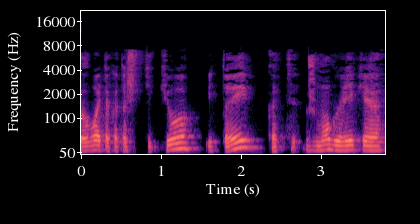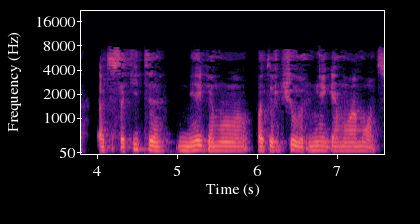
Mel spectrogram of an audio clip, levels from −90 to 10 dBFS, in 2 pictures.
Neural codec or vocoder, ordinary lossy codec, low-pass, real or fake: codec, 44.1 kHz, 7.8 kbps, Pupu-Codec; MP3, 32 kbps; 10.8 kHz; fake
